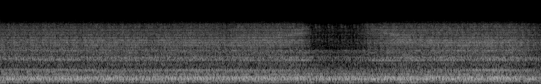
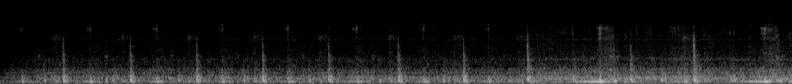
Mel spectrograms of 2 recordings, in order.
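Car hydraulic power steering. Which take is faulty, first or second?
first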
